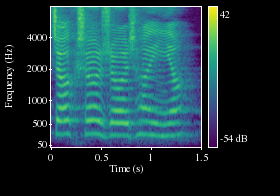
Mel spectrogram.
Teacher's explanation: हमारी जो जिह्वा है वो तालु पे जा करके लड़ती है, ऊपर तालु पे जा कर लड़ती है, और जो वायु है वहाँ से निकलती है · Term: तालव्य ध्वनियाँ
